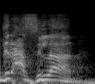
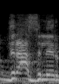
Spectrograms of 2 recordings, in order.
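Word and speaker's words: Draxler: Julian Drasla, no Drasler, como dice usted.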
